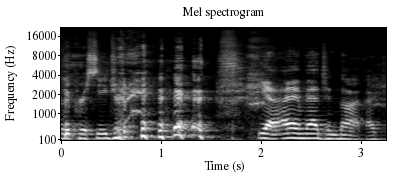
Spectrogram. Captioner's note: laughter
